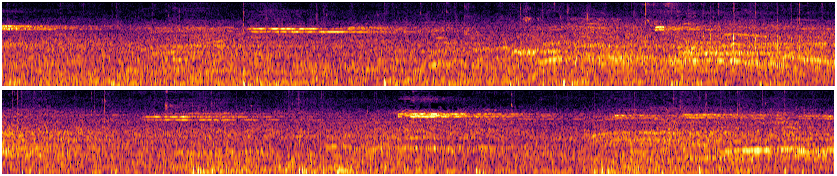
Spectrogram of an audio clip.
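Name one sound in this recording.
A crowd of young women and girls chatters and calls out in a large echoing hall.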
